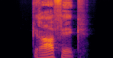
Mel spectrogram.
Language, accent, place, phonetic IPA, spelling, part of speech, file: German, Germany, Berlin, [ˈɡʁaːfɪk], Grafik, noun, De-Grafik.ogg
- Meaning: 1. graph 2. chart, diagram, graphic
